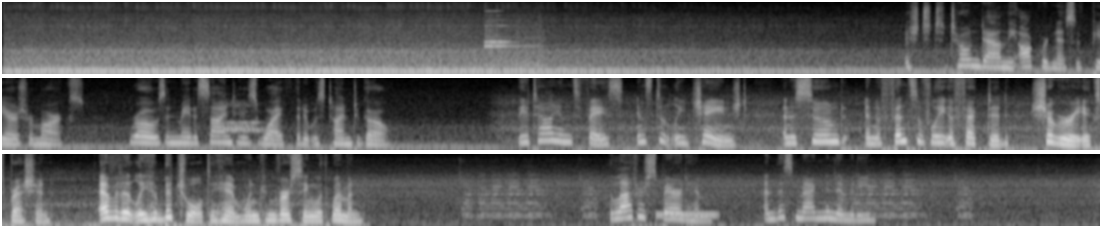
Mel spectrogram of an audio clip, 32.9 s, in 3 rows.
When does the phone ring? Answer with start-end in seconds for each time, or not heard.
4.8-5.5, 13.2-13.7, 28.4-29.1.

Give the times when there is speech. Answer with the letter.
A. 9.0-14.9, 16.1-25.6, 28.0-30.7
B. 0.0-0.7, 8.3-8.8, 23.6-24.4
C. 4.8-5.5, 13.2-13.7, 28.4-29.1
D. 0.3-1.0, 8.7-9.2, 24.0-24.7
A.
